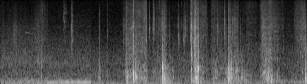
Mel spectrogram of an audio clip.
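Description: Footsteps crunching on dry leaves and gravel, five or six evenly paced steps, starting about two and a half seconds in.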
